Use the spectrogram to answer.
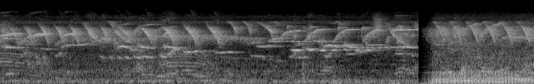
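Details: Contest canaries, used to train birds' nerve for competition: rhythmic bursts of quick descending chirps and trills from many birds, a clear whistled note, a brief dropout near the end, then the chorus resumes amid crowd noise.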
